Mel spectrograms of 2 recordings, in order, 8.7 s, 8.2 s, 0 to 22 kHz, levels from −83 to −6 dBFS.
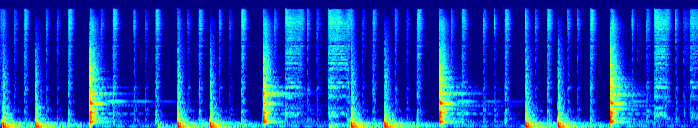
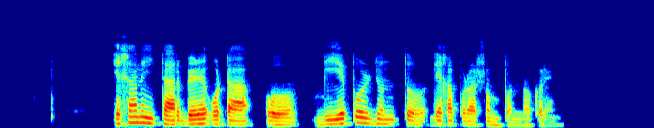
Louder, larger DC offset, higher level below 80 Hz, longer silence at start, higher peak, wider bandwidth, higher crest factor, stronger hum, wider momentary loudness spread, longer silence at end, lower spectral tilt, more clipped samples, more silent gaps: second, -28 LUFS vs -22 LUFS; neither; first, -32 dBFS vs -60 dBFS; second, 0 s vs 1.4 s; about the same, -2 dBFS vs -4 dBFS; first, 17 kHz vs 5.6 kHz; first, 26 dB vs 20 dB; neither; first, 18 LU vs 14 LU; second, 0 s vs 1.25 s; second, -6 dB/octave vs -10 dB/octave; neither; second, none vs 3.20-3.31 s, 3.76-3.86 s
